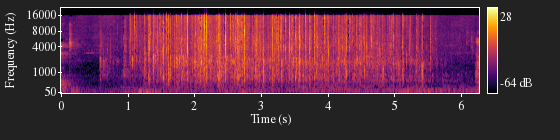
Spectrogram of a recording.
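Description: Audience applauding: many hands clapping together, starting about half a second in and dying away just before the end.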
